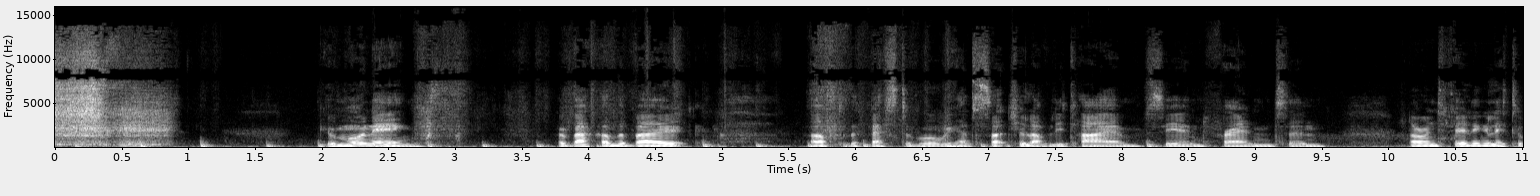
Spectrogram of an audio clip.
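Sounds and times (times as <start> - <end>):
person blowing nose: 0.0 - 1.0.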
